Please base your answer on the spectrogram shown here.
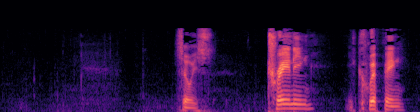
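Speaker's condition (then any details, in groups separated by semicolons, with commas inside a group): No condition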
